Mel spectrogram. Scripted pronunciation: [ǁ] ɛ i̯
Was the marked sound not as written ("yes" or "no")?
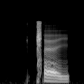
no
